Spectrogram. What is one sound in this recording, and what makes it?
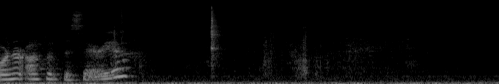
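Paper rustles and slides as a sheet is handled.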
